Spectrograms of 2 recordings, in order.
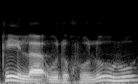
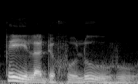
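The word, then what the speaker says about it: قيل ادخلوه: Di sini kita tidak membacanya qila udkhuluhu, tetapi qila dkhuluhu. Hamzah wasal tidak kita beri harokat, tidak kita baca berharokat karena dia mengikuti kata yang lain dan kita baca bersambung.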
